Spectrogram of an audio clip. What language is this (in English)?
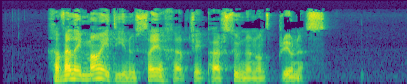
Manx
